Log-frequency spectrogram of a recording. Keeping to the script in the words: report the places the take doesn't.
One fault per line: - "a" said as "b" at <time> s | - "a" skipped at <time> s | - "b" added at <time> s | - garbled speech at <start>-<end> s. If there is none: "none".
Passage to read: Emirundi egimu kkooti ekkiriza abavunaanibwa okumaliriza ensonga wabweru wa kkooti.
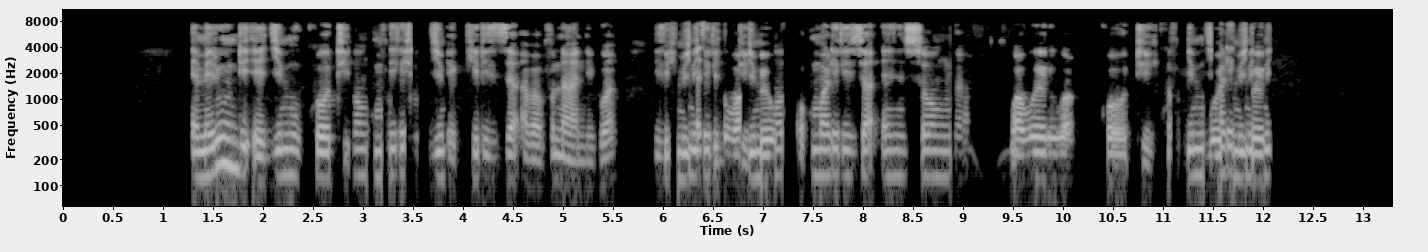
- garbled speech at 2.9-3.8 s
- garbled speech at 5.9-7.3 s
- garbled speech at 10.9-12.1 s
